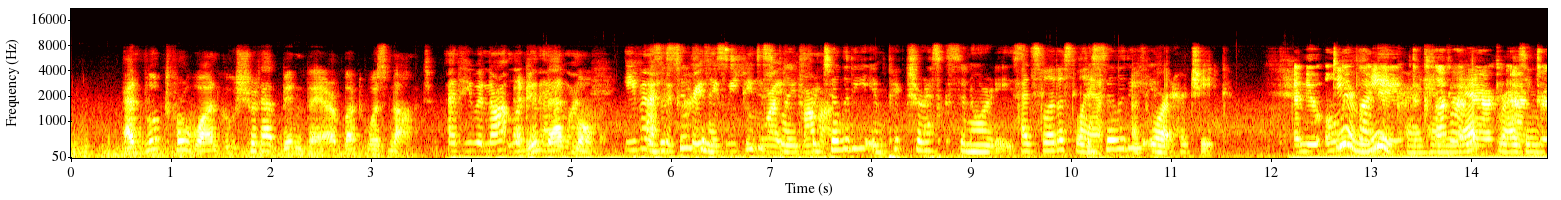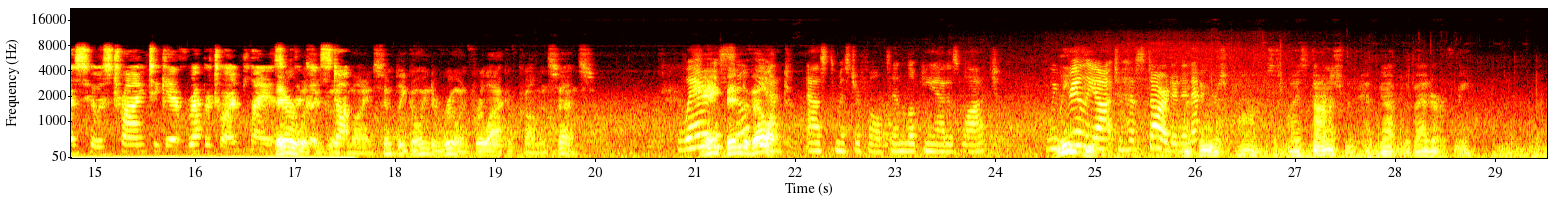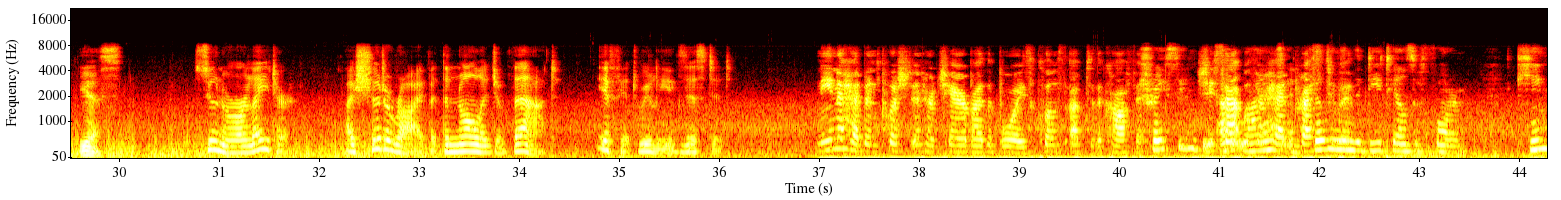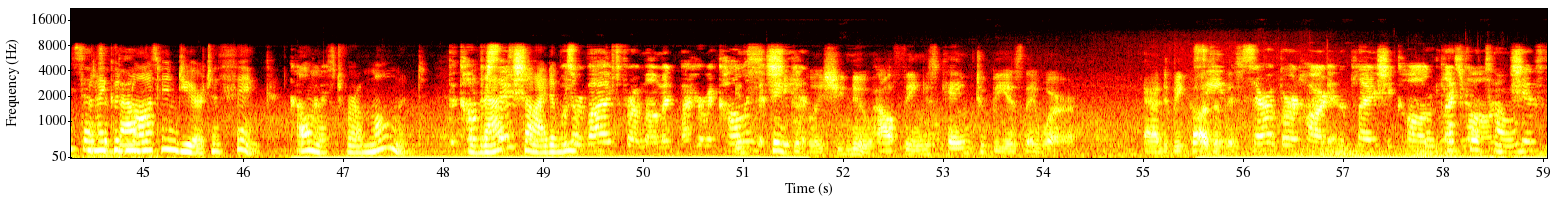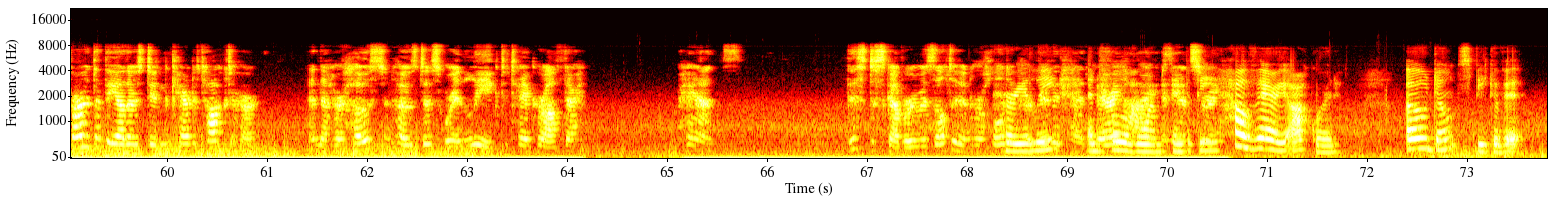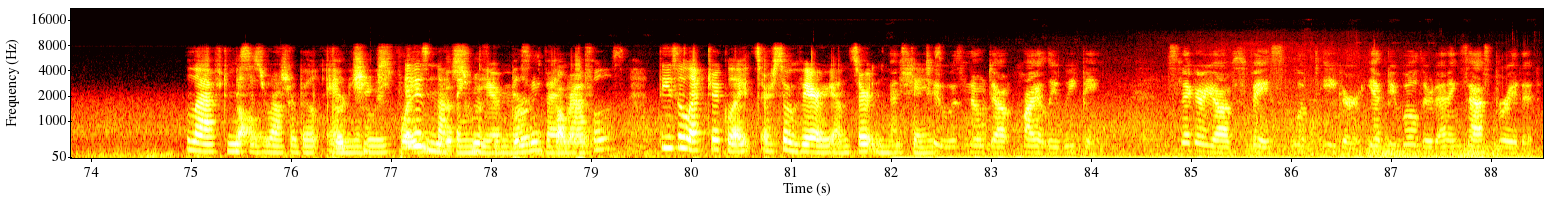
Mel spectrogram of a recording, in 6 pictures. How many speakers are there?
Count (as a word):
nine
